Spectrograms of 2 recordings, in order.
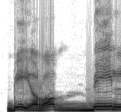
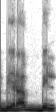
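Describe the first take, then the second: First: বিরাব্বিল slow with a thin, light র; correct reading. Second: বিরাব্বিল with an open, full রা sound; wrong reading. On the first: Teacher modelling the proper thin র, slowly. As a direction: stretch বিরাব্বিল, keep the র thin. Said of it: "পড়তে হবে এইভাবে". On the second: Teacher showing the common mistake of an open রা. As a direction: say বিরাব্বিল with a broad রা. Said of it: "এই রকে রা বলে উচ্চারণ করি আমরা অনেকেই". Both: Shown as a demonstration.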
